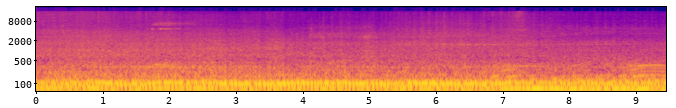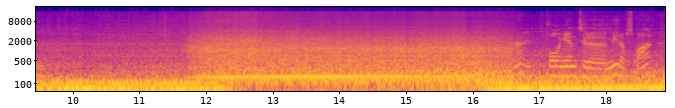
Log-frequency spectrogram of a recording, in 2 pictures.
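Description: Cars roll out together from a street cruise meetup, engines droning steadily close by with a swelling rev partway through, while people talk over the noise.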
